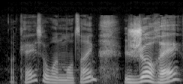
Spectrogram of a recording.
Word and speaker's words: j'aurais: J'aurais, final S not pronounced.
